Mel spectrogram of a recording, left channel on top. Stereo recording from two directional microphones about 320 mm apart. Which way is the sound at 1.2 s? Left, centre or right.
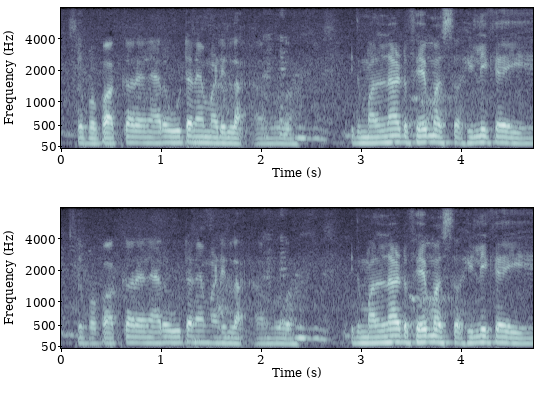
Left.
